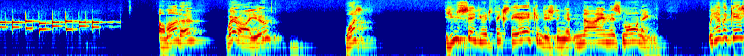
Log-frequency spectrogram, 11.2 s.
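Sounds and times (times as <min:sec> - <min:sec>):
phone number dialed with touch-tone beeps: 0:00.0 - 0:01.8
speech: 0:02.4 - 0:04.2, 0:05.2 - 0:05.6, 0:06.7 - 0:10.0, 0:10.6 - 0:11.1.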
